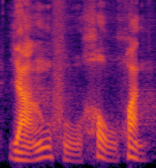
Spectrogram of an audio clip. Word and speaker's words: 양호후환: 양호후환이라는 우리 한국어인데요, 원어민의 발음은 이렇습니다. 양후허환.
